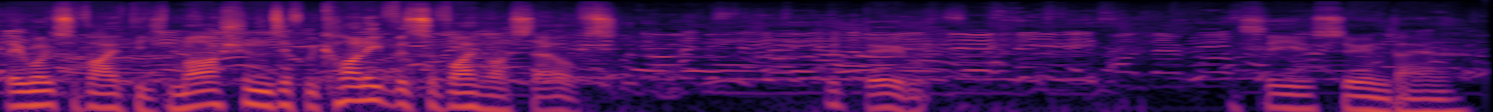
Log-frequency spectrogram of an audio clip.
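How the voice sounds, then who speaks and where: A young man playing a despairing radio reporter who witnesses an alien invasion, speaking haltingly in a dramatic monologue. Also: lowish voice, over a noisy crowd, lightly acted. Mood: panicked, resigned. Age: young adult. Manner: halting, muttering, breaking off.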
